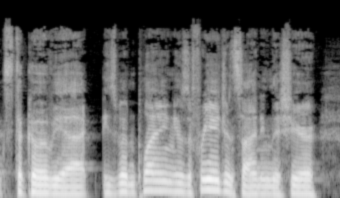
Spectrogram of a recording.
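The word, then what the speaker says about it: Stachowiak: for Latvia and Wojtek, you'll have to make sure I pronounce this right, Stakavoyov? So close, my friend. Close, my friend. That one. Yeah, Wojtek Stakowiak.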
